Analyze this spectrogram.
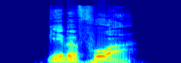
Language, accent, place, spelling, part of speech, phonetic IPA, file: German, Germany, Berlin, gebe vor, verb, [ˌɡeːbə ˈfoːɐ̯], De-gebe vor.ogg
- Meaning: inflection of vorgeben: 1. first-person singular present 2. first/third-person singular subjunctive I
